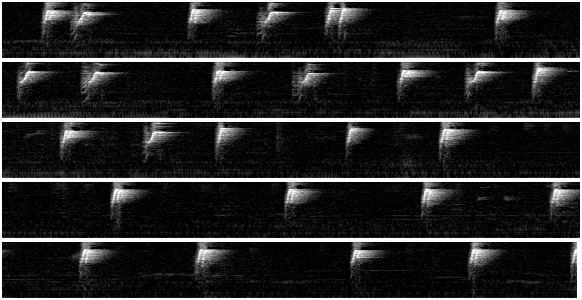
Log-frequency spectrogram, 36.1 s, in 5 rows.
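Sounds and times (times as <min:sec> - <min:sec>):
bird whistling upward notes: 0:00.5 - 0:01.5, 0:02.3 - 0:04.6, 0:06.1 - 0:06.7, 0:07.4 - 0:08.8, 0:09.8 - 0:11.4, 0:12.2 - 0:17.6, 0:18.7 - 0:19.1, 0:19.9 - 0:20.4, 0:23.0 - 0:23.5, 0:25.2 - 0:25.7, 0:26.8 - 0:29.0, 0:29.8 - 0:30.3, 0:31.2 - 0:32.0, 0:33.2 - 0:33.9, 0:34.7 - 0:35.3.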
